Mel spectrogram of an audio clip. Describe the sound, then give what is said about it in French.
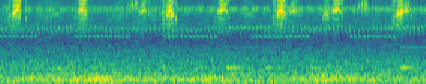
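An Italian cricket in a bush on a summer evening starts chirping as night falls and the light dims, in a steady, regular rhythm, about eight soft, high, trilling pulses against a quiet background, with no voices. “Voilà, le grillon italien se met en route parce que la nuit tombe, que la lumière baisse.”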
